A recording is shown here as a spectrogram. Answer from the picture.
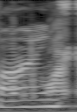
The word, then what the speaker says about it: Fiennes: Ralph Fiennes, or however you say his name. – Ralph Fiennes, thank you very much.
